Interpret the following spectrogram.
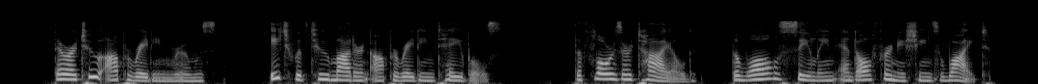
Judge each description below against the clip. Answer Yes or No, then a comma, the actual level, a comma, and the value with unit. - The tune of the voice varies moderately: Yes, average, 4.3 semitones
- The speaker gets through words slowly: Yes, slow, 125 wpm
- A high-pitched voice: Yes, high, 200 Hz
